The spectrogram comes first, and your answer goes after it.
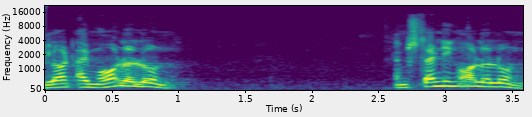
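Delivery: put-on tearful weeping, pleading tone. Retelling a man's prayer overheard in his bed chamber, imitating someone crying. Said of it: "He was crying and saying".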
